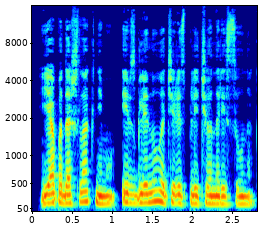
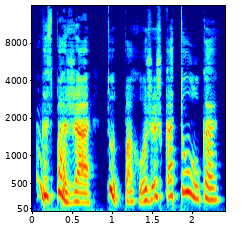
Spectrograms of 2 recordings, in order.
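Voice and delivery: higher, louder, rising to a shriek; hysterical cry; 6 semitones higher, 4 dB louder than usual. Acted. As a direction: shriek out the discovery. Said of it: "закричала няня истерически".

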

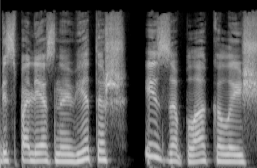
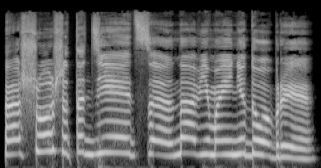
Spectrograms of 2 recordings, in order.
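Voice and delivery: put-on high tearful old woman's lament; crying old woman; 8 semitones higher than usual. A narrator's reading. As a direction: wail it like a weeping old crone. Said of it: "Горько плакала старая Улита". (плач старухи)

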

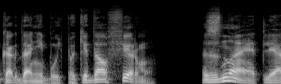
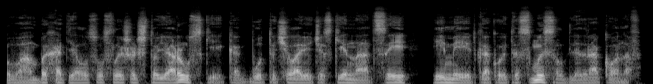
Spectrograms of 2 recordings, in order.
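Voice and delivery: low, softer dragon voice; calm dragon voice; 5 semitones lower, 4 dB quieter than usual. Acted. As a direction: speak as a calm, proud dragon. The dragon Kazimir speaks.

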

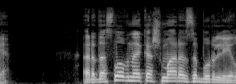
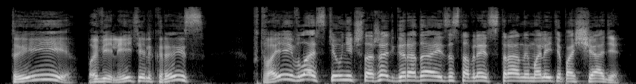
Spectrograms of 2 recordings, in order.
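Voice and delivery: stern elder charge; 6 semitones higher than usual. Acted.

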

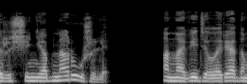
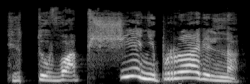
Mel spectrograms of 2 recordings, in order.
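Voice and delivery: put-on loud, slow, outraged boy's voice; loud indignant protest; 5 semitones higher, 8 dB louder, slower than usual. A narrator's reading. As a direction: protest it loudly, drawing it out. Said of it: "громко возмущался Мишка".

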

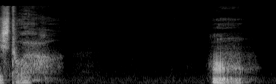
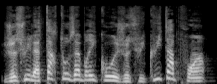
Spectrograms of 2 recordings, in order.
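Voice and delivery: voix de four très aiguë et criée; four qui crie; 14 semitones higher, 4 dB louder than usual. Retold or imitated. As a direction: imite un four criard, aigu. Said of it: "le four vous crie". (four qui claironne, voix très aiguë)

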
